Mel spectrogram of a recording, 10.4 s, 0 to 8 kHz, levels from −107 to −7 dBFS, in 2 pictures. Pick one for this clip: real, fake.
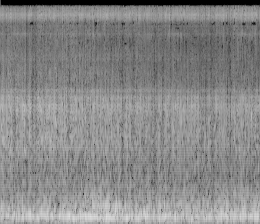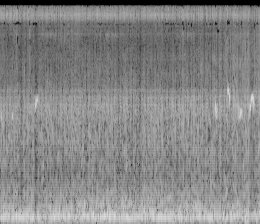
fake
